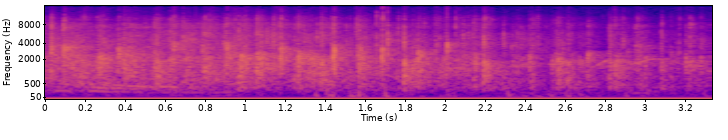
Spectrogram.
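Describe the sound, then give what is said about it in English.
An audience applauds to welcome a pastor to speak, with dense, steady clapping at an even level from start to finish. “let's go ahead and invite Pastor John up and let's give him a warm welcome.”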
